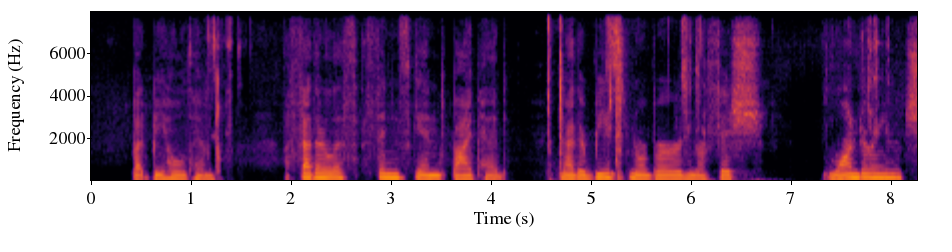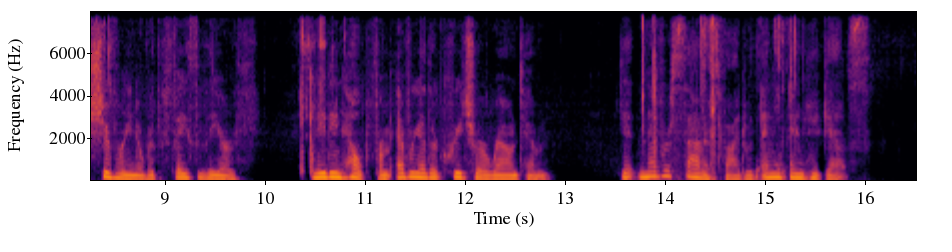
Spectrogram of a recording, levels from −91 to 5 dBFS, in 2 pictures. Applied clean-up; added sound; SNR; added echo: neural mask model Resemble Enhance denoiser.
